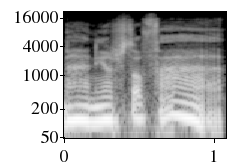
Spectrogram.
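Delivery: slight Jamaican accent, put-on. Imitating Europeans laughing at Americans: put-on accent, a bit Jamaican. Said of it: "I don't even know what accent that was".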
